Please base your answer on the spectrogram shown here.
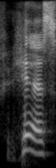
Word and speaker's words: His: nerves and they are called the bundle of hiss is how it's pronounced but it's spelled hi importantly for your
